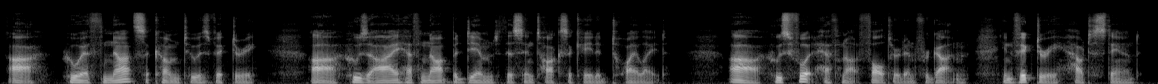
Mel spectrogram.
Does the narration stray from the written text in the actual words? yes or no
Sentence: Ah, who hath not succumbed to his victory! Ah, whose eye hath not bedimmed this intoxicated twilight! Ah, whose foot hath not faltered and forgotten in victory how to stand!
no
